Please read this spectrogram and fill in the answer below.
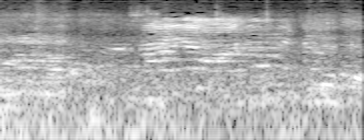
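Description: Background voices of people and children chattering, with a high-pitched child's voice calling out about a second in, over a low steady rumble.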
